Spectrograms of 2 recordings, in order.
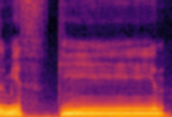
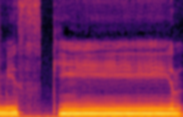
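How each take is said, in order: Both takes have the same delivery.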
